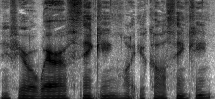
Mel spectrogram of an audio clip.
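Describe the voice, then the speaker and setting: A man leading a guided meditation, speaking calmly and gently, asking soft questions with long pauses. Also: very deep voice, no echo.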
